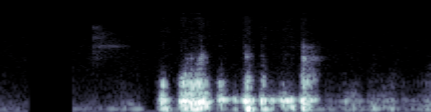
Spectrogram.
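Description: A man's voice saying a few words and then chuckling, starting just under a second in, heard through a video call.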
